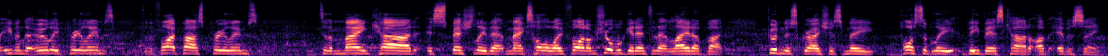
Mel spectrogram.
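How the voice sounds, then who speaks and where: Male MC, high-pitched, hoarse, animated guest in a sports bar chat. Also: fairly quick. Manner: animated, chatty, laughs often. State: losing his voice. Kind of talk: post-fight reaction interview.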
